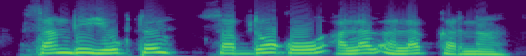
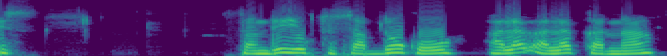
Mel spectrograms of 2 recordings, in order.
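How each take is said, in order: First: Said in the usual way. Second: Slower, stressing युक्त; slow emphatic repeat. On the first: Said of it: "संधि विच्छेद का अर्थ है". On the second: Shown as a demonstration. Teacher repeating the definition slowly for students to memorise. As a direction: drill it in slowly so it sticks. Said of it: "संधि विच्छेद का अर्थ क्या है?".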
